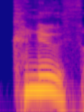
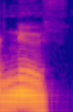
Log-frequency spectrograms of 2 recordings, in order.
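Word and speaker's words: Knuth: It's called Empire of the City: The Secret History of British Financial Power by EC Canuth or Nuth if you're into that type of pronunciation.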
